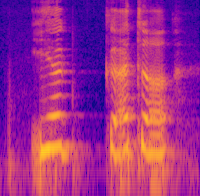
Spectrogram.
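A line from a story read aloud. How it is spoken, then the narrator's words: Pleading cry. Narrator (German): rief sie flehend, hob das schöne Haupt und richtete die Augen in hoffnungslosem Jammer zum Himmel empor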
